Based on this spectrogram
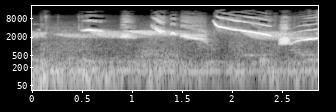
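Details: Green-winged saltator (trinca-ferro) warm-up song for stimulating captive birds in the 2022 season: loud, full whistles, one long held note and sharp downward-sliding phrases, over a low rumble.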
